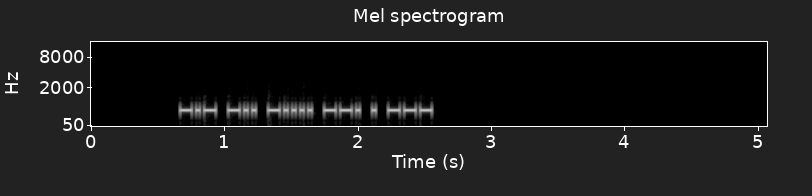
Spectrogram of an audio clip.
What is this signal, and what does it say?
Morse code, heard as a keyed tone, about 39 wpm, 700 Hz. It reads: KD6GEO
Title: USA Call Signs - 6 Characters - Repeated 2x - 40wpm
